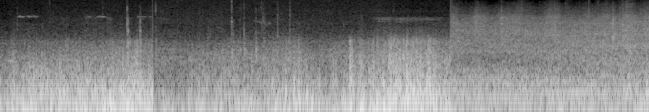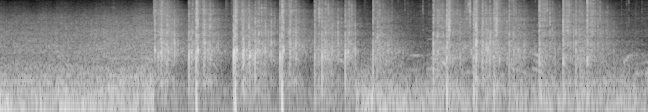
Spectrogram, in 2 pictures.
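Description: A low rumble, then from about eight seconds in a rapid, irregular string of gunshots, about a dozen in four seconds, during a firing exercise.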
